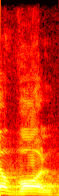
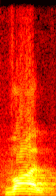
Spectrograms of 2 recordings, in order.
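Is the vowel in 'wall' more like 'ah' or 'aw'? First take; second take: aw; ah. First: The vowel is a rounded 'aw' sound. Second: The vowel is an open unrounded 'ah' sound. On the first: The speaker calls it right. "वॉल ना कि वाल" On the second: The speaker calls it wrong. "ना कि वाल"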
